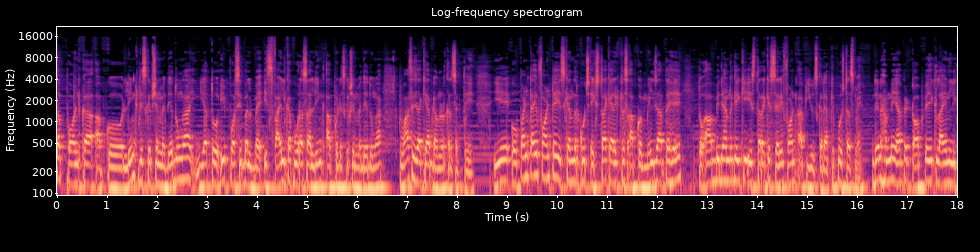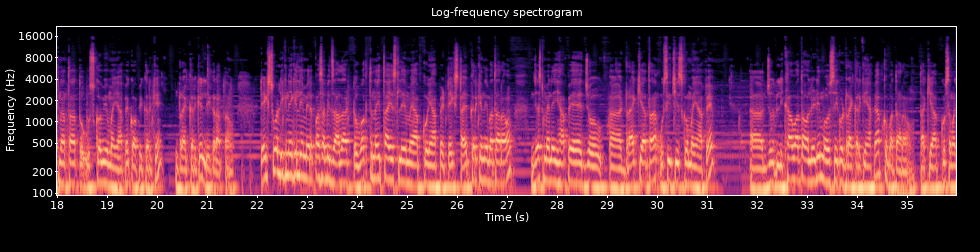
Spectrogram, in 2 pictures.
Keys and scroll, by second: 21.4 ctrl+t, 22.2 ctrl+alt+t, 29.5 ctrl+a, 30.2 ctrl+t, 30.8 ctrl+t.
